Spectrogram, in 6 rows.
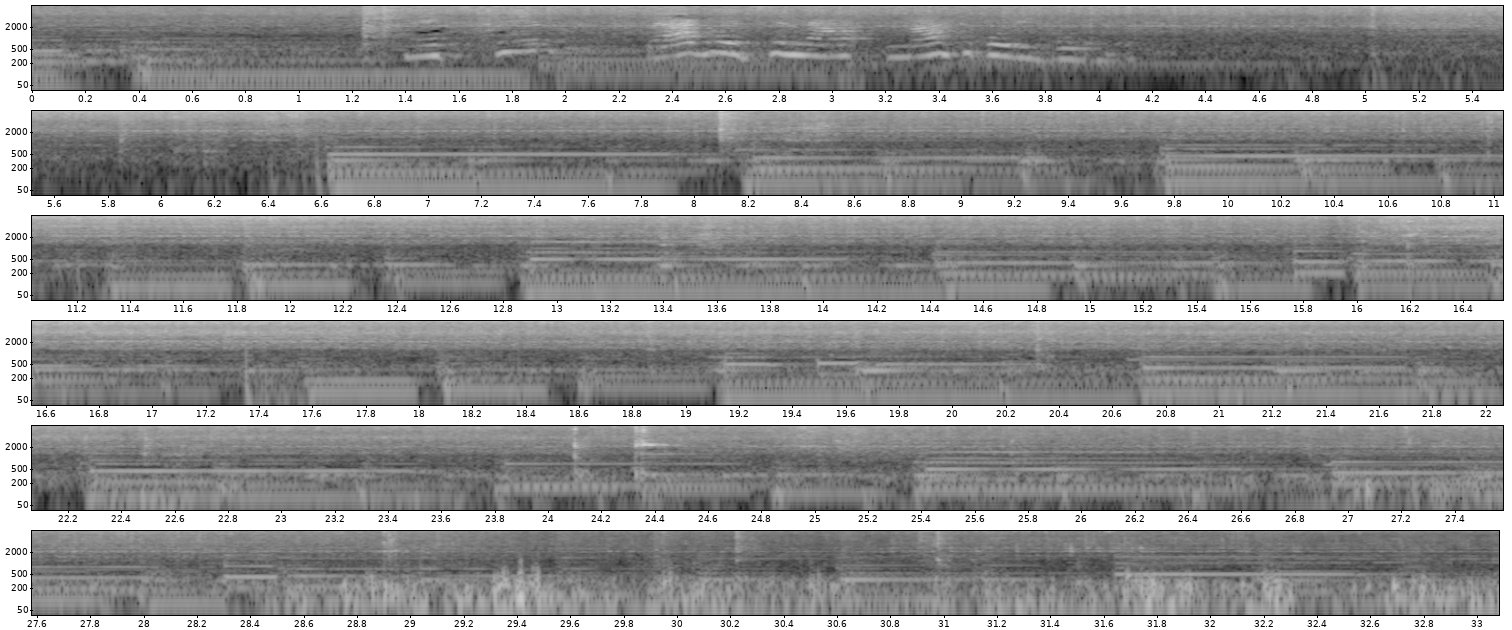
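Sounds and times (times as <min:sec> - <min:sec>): food sizzling in a pot: 0:00.0 - 0:33.0
background tune of low notes: 0:06.6 - 0:33.0.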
